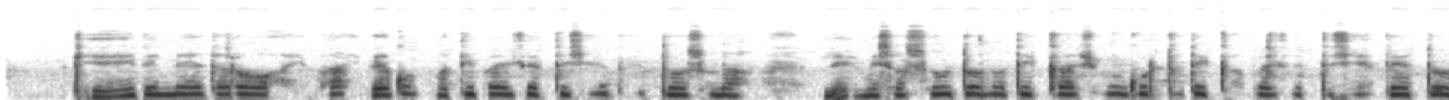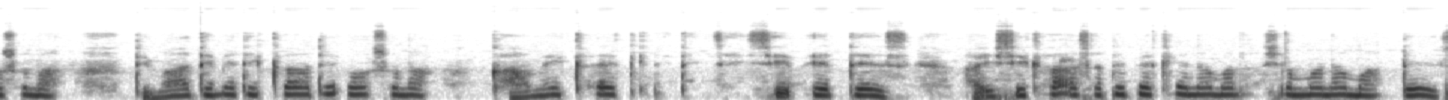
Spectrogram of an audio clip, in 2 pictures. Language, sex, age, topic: Gamo, male, 25-35, agriculture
